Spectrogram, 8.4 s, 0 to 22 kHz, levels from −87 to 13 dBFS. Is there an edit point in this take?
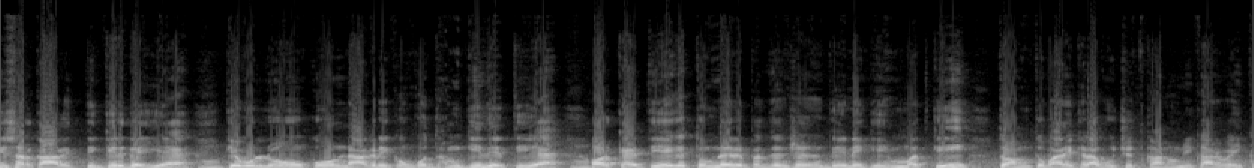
no; 0 cuts

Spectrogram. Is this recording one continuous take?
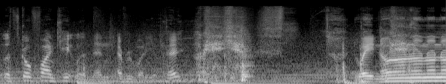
yes; 0 cuts

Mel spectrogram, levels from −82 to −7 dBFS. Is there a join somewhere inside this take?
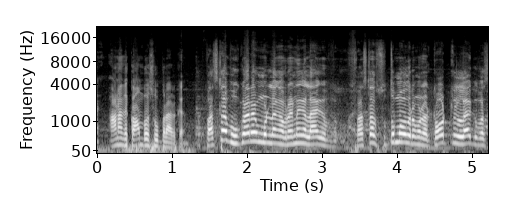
yes; 1 cut; at 1.2 s

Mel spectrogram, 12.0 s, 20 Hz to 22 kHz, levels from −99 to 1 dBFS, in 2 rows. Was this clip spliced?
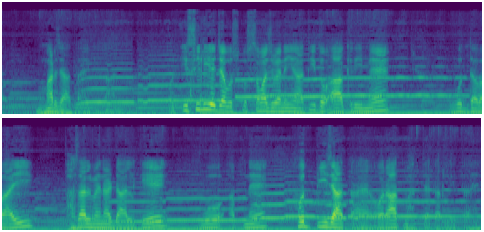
no; 0 cuts

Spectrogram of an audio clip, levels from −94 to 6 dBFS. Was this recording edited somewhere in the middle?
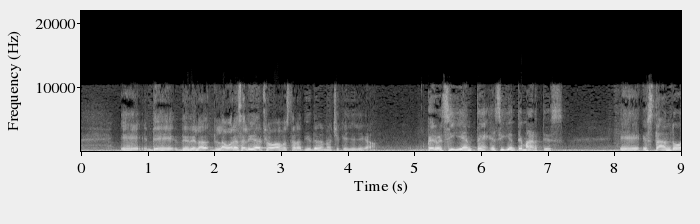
no; 0 cuts

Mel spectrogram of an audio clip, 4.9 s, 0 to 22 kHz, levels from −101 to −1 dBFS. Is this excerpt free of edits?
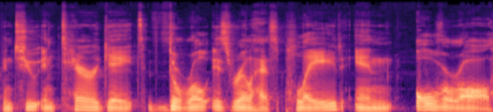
yes; 0 cuts

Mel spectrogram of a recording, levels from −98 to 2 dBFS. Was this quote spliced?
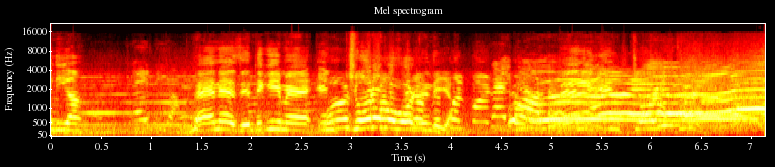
no; 0 cuts

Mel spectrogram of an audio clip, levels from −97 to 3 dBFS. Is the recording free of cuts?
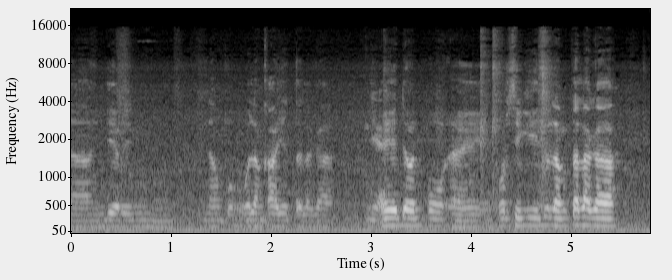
no; 1 cut; at 1.3 s

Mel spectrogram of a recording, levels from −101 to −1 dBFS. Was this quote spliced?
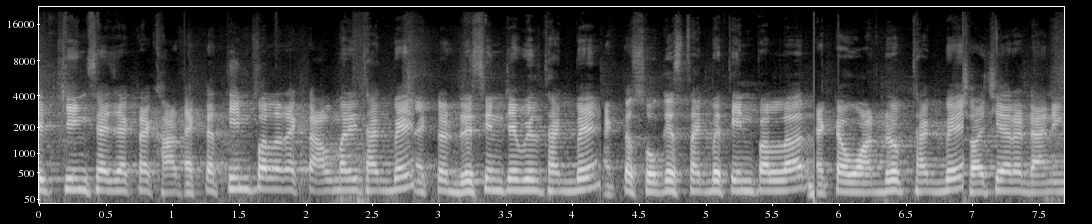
yes; 5 cuts; at 1.0 s, 2.8 s, 4.2 s, 5.8 s, 6.9 s

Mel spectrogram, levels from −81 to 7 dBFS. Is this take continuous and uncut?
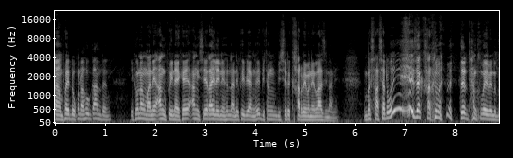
yes; 0 cuts

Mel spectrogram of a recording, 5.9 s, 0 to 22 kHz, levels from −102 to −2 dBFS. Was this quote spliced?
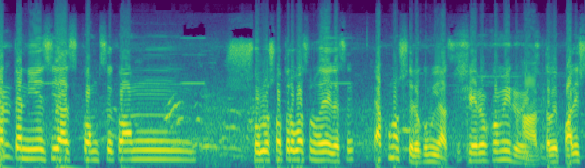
no; 0 cuts

